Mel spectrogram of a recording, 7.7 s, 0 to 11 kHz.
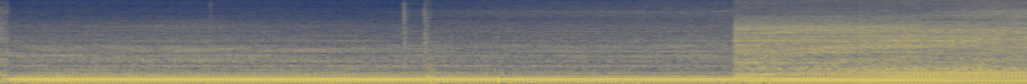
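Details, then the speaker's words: Generator in a bus-to-RV conversion, newly plumbed to the fuel tank through a 12 V 5.5–9 psi pump, testing whether its needle valve handles the pressure. Steady low hum holding one speed, no surging or missing. Running normally, sounds much better. "let's see if the generators needle valve can handle at counter pressure oh that sounds so much better"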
